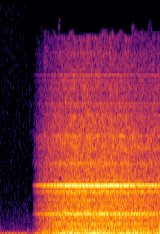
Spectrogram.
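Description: Steady engine noise inside a helicopter cockpit, starting suddenly about half a second in, with a thin high steady whine over it.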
